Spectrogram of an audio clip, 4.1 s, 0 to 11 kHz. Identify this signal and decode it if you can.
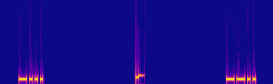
Morse code, heard as a keyed tone, about 31 wpm, 700 Hz. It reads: B Z
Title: Single Letters - Phonetic Pronunciation 30wpm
